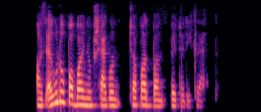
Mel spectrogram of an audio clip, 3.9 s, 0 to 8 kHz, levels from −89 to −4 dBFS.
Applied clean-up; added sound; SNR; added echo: none; none; none; none.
